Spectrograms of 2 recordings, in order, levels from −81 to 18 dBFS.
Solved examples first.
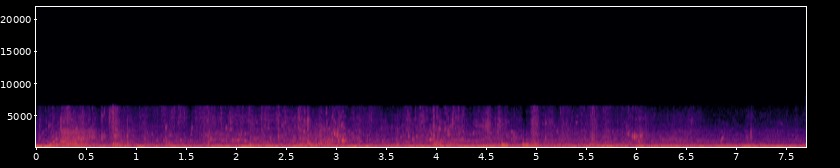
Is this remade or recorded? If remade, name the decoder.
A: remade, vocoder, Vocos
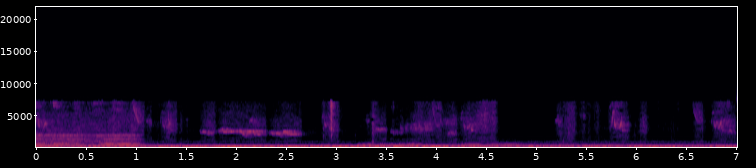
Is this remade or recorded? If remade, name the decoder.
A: recorded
